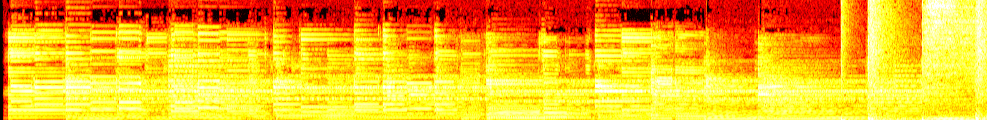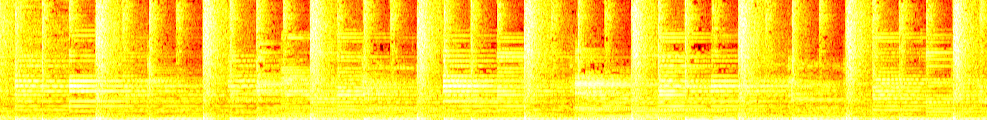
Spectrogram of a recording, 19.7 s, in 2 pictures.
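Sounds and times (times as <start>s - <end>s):
music without backing vocals: 0.0s - 19.7s.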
